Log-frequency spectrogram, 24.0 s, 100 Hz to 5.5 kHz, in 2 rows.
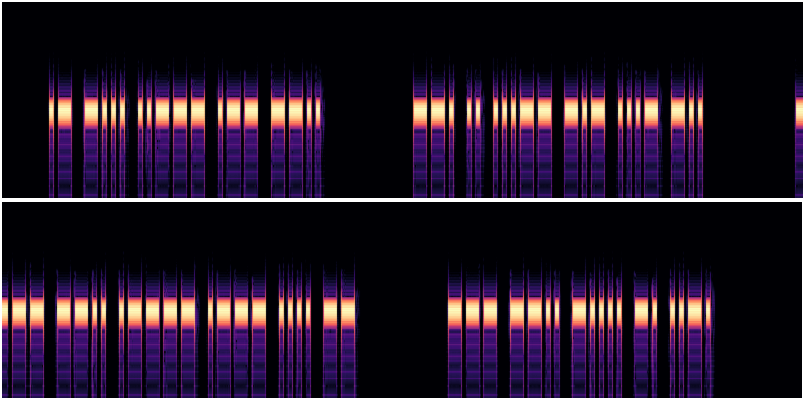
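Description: Morse code, heard as a keyed tone, about 18 wpm, 600 Hz. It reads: AB2WZ GI3KVD OZ1JHM OZ6NF
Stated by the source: Morse call-sign practice at 18 wpm.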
